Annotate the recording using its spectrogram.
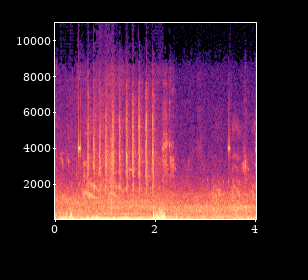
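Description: Faint bird calls over a low rumble, with a quick run of about a dozen sharp ticks between half a second and two seconds in.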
